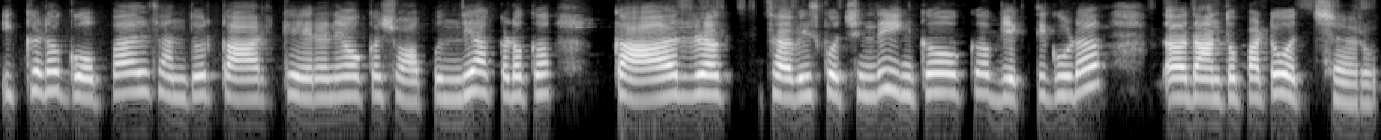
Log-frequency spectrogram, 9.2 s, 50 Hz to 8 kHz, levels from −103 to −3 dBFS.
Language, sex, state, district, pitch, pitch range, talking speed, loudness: Telugu, female, Andhra Pradesh, Visakhapatnam, 255 Hz, 235-275 Hz, 125 wpm, -18 LUFS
